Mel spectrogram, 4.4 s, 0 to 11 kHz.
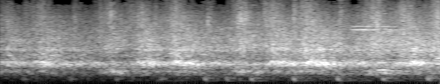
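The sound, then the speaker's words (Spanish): A large stadium crowd at Castalia, the Castellón stadium, chants "sí se puede" loudly in unison after a Castellón goal against Deportivo de la Coruña. It is a dense roar of many voices with a steady rhythmic pulse that holds throughout without pause. “Gritos de sí se puede en Castalia, gana el Castellón, marcó Jesús de Miguel, minuto 24 de la primera parte, Castellón 1, Deportivo de la Coruña 0.”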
